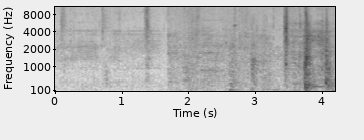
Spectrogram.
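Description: Quiet footsteps on a paved path, then two sharp knocks near the end as a decoration is lifted onto a window sill.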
